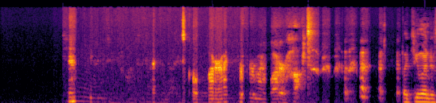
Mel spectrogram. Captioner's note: laughing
